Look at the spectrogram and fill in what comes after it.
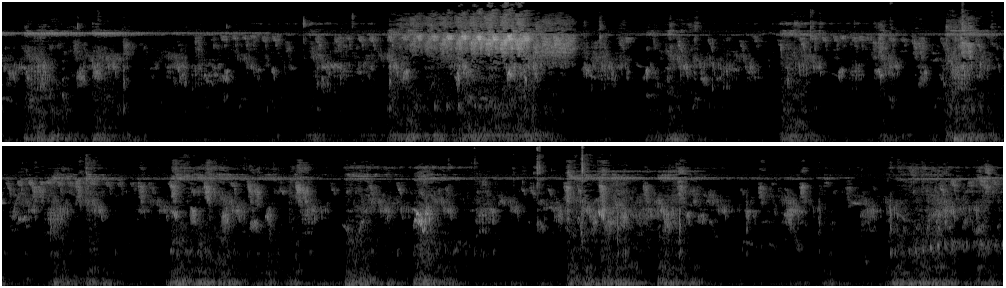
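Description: Faint bird chirps scattered through the quiet, with a louder burst of high chirping about six seconds in that lasts a couple of seconds, over a faint steady high-pitched tone.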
